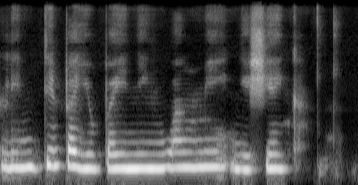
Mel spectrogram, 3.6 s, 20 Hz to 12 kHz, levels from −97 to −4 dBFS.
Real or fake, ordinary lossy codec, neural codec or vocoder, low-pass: fake; Opus, 64 kbps; codec, 24 kHz, 1.2 kbps, DualCodec; 10.8 kHz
